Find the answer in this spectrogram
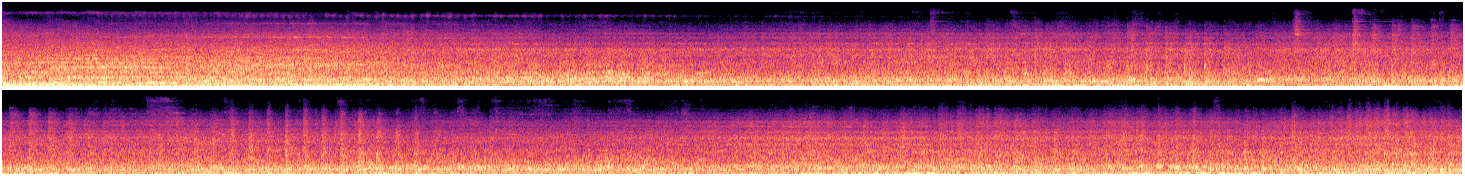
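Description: Diesel-hauled freight train passing close by: the locomotives' engine note fades over the first few seconds, then the wagons roll past with steady wheel noise and occasional clicks.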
